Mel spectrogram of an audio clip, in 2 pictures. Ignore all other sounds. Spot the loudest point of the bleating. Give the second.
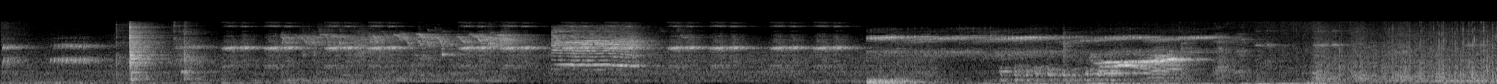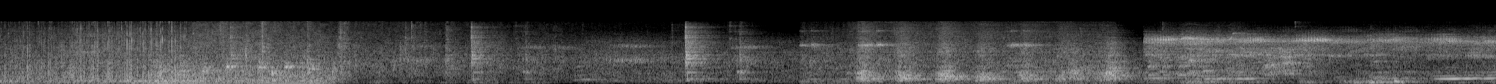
6 s.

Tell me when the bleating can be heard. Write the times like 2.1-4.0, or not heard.
5.5-6.9, 26.6-27.4.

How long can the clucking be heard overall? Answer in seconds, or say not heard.
8 s.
